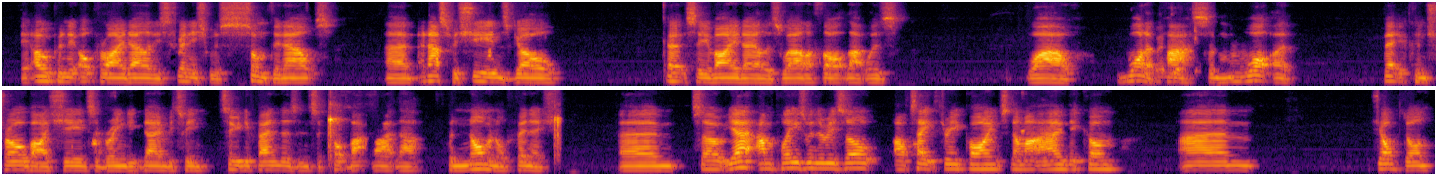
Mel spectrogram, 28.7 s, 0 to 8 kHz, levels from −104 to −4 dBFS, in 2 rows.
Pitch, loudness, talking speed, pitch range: 105 Hz, -24 LUFS, 155 wpm, 100-120 Hz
